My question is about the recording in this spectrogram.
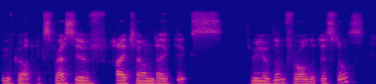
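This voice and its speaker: An older man gives a keynote lecture in a husky voice, explaining each point in a measured way. He stops often with ums, and his pitch sits in the middle range. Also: rough recording. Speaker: keynote speaker, linguistics professor. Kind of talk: academic lecture.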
